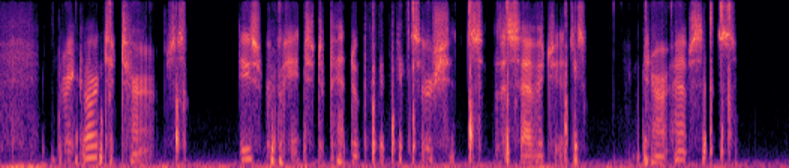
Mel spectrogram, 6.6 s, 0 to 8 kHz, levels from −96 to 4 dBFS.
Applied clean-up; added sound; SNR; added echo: neural diffusion model UNIVERSE++.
